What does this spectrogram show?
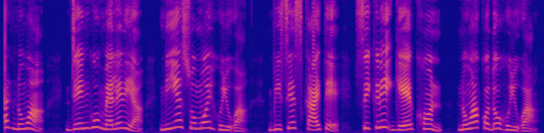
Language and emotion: Santali, neutral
